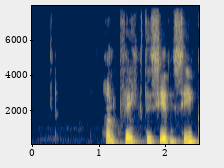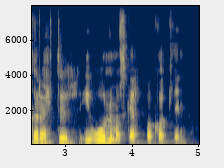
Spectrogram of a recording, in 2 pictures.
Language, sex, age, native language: Icelandic, female, 50-59, Icelandic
